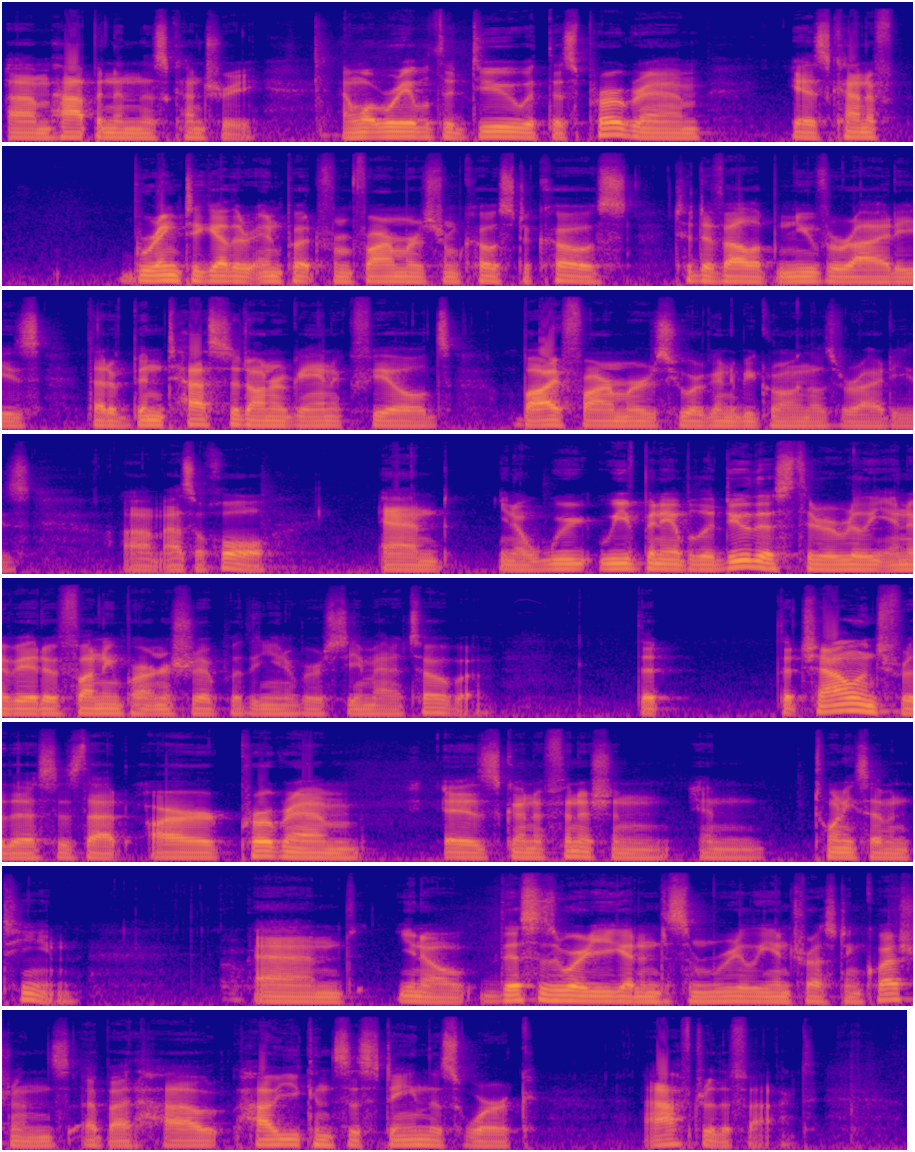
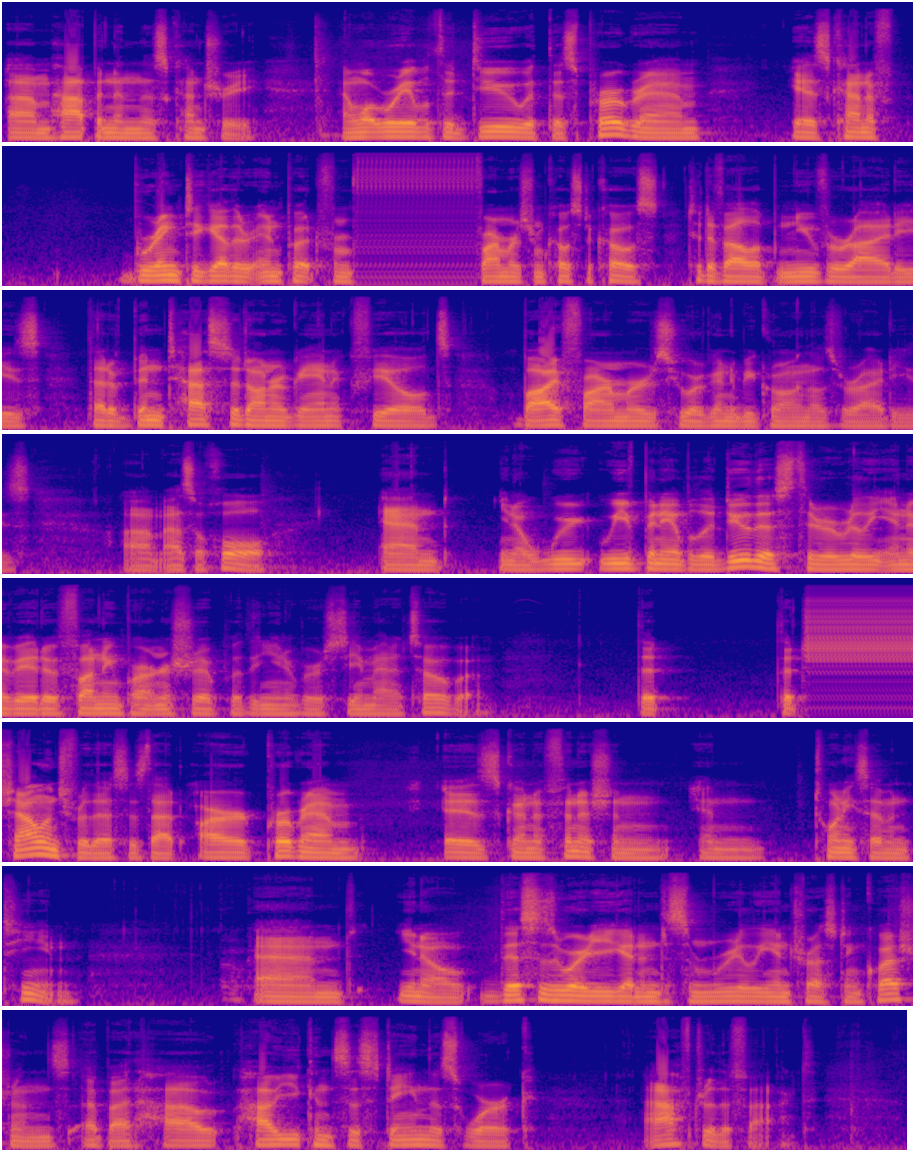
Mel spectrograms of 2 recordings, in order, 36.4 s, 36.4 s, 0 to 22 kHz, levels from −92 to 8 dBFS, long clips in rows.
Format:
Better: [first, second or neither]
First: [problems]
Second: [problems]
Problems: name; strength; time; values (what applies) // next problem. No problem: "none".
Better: first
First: none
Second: audio freezing; at 6.5 s for 0.5 s and at 22 s for 0.5 s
